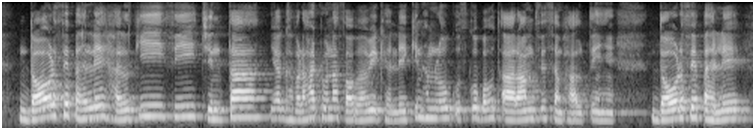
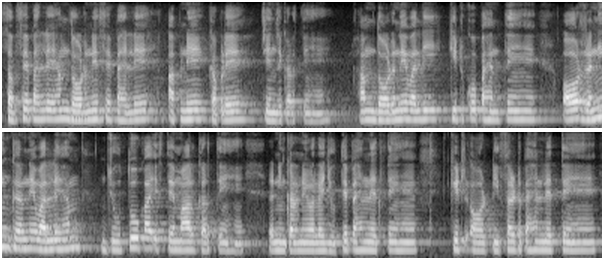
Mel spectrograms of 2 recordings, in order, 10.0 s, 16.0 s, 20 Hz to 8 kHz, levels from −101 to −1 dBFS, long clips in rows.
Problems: none marked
